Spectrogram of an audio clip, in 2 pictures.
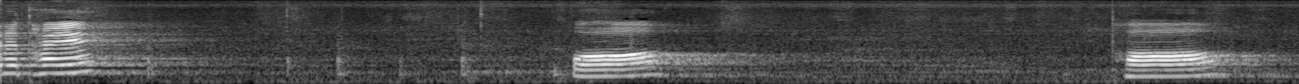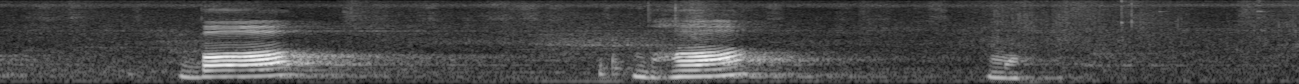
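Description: A woman speaks single syllables slowly and clearly in an echoing room.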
